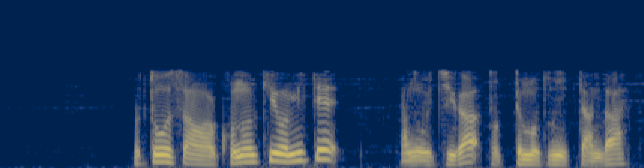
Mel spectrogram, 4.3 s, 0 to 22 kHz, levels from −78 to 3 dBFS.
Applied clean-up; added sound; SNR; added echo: neural separator model SepFormer WHAM!.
